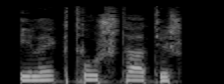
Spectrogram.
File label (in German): "elektrostatisch", german; adjectives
